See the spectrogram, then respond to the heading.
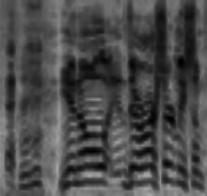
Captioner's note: chuckles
